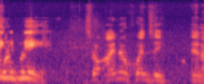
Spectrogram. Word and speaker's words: Quincy: So I know Quincy, and I know how to pronounce Quincy, which is not Quincy. Quincy.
